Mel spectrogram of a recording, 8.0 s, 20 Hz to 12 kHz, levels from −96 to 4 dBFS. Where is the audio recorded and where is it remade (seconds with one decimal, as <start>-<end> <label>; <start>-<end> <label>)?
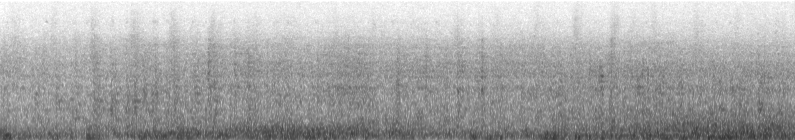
0.0-2.2 remade; 2.2-3.7 recorded; 3.7-6.7 remade; 6.7-8.0 recorded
